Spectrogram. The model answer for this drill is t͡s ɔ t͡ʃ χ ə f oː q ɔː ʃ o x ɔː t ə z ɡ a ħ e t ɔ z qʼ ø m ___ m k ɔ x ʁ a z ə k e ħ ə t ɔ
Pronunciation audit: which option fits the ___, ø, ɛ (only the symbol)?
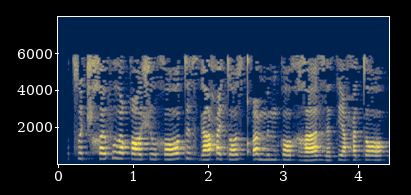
ø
